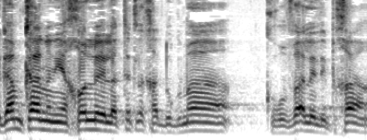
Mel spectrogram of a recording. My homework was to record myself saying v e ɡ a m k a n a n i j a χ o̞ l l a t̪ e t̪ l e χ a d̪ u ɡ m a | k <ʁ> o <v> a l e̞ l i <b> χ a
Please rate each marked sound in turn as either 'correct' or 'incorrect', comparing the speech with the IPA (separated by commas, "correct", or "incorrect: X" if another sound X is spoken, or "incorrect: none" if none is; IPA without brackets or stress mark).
correct, correct, correct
